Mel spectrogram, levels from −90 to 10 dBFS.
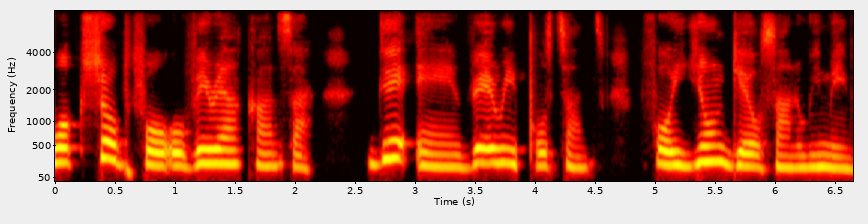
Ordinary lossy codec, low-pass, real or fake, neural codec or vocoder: none; none; fake; codec, 16 kHz, 1 kbps, X-Codec, HuBERT features, trained on balanced general audio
